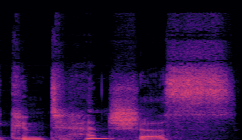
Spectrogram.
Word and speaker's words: contentious: So a couple words here with stress on the second part.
